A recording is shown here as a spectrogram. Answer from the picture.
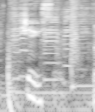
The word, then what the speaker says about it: Jasek: Jasek.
